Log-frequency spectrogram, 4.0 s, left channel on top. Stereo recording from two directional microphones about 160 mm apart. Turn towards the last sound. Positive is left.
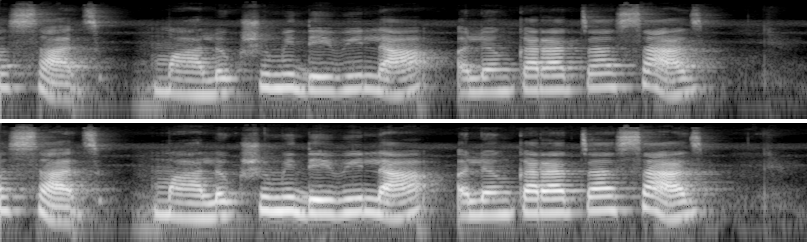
turn(degrees=-15)  # may be behind; listen again after turning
